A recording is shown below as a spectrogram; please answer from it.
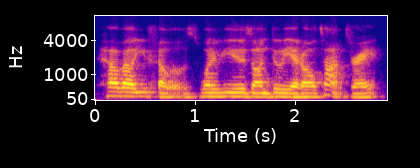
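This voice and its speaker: A man's voice: a little high, flat delivery, fast talker, dull audio, close to an everyday voice. A man playing a persistent, frustrated police detective, questioning plainly in a screenplay read-through. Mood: probing. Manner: probing, plain-spoken questioning. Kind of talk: screenplay table read acting.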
